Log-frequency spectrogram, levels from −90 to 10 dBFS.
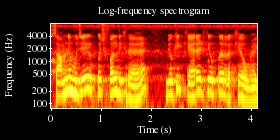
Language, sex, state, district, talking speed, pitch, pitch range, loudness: Hindi, male, Uttar Pradesh, Jalaun, 215 wpm, 185 Hz, 160-195 Hz, -13 LUFS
